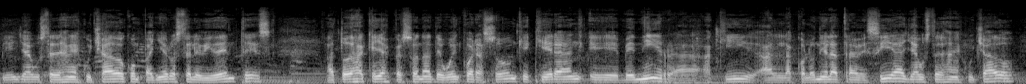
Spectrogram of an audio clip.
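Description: A middle-aged man with a Honduran accent giving a halting, improvised live news report on location into a handheld microphone. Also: medium pitch, faint music behind. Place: on location at a house.

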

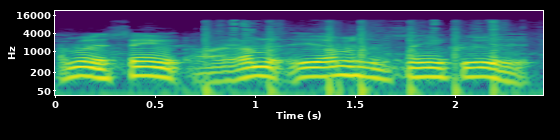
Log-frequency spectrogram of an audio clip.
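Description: A young American man chats casually while streaming a game. His voice sits at an ordinary middle pitch, and he talks in heavy slang, often repeating short phrases. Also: moderate pace, mellow, a little hiss or hum, low-quality recording. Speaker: live streamer playing a role-play game. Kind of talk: casual gaming chat.

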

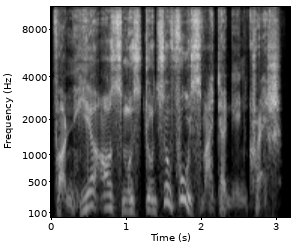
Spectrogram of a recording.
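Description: A man playing a wise, fatherly magical wooden mask in a video game, with a theatrical, instructive manner, dry humor and a gravelly, raspy voice. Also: medium pitch, wildly swooping pitch, unhurried, sharp tone, no echo, full character voice. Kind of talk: video game character voice acting, tutorial guidance.

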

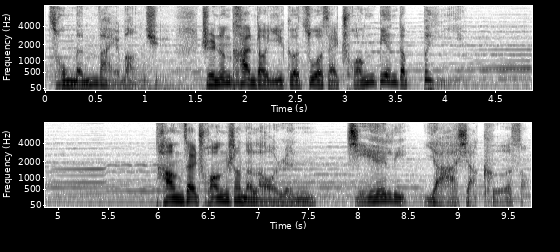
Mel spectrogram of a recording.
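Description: Animated male narrator over music. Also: on the low side, a little slow. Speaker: audio drama narrator. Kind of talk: scripted literary narration of a martial-arts novel.

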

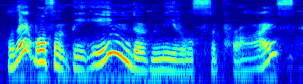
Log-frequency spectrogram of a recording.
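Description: Husky middle-aged woman reading a children's story. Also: medium pitch, wildly swooping pitch, slow pace, mellow, rough recording. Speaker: storybook reader. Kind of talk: children's story read aloud, expressive narration.

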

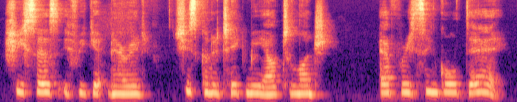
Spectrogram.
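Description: Woman reading an anxious young woman; timid, plaintive, slightly raised pitch. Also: fairly even intonation, normal speed, warm tone, close to an everyday voice. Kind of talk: audiobook character voice.

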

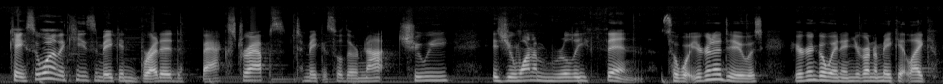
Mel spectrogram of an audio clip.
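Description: A middle-aged woman with a fairly low voice explains cooking steps in a casual, instructional style. She is folksy and plainspoken, like a home cook talking in her own kitchen. Faint music plays in the background. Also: brisk, fairly bright tone. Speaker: cooking host.

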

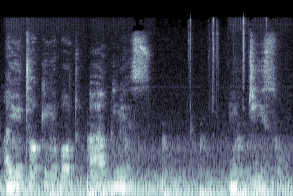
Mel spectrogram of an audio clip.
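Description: A man with a Kenyan accent acting as a stern, determined police detective in a film, speaking deliberately with pauses. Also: on the high side, fairly even intonation, lightly acted. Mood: controlled, pressing. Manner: deliberate, measured, pausing. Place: small dim interrogation room. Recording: dramatic music loud behind.

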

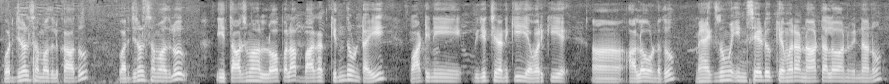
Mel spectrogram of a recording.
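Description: A man's voice: medium pitch, dull audio. A young man with a Telugu accent narrating a travel vlog in an informative way, stopping often on "aa" fillers and mixing in English words. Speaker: travel vlogger.

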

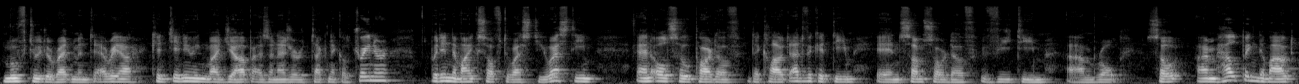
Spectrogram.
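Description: A man's voice: mid-range voice, moderate pace, a little mellow. A middle-aged man from Belgium with a Belgian accent, giving an enthusiastic recorded technical presentation as a trainer, with frequent ums. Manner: upbeat, enthusiastic, with frequent um fillers.

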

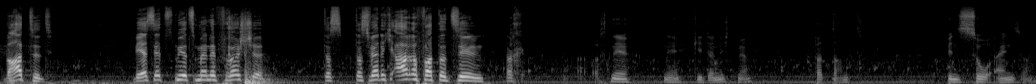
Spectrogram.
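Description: A man's voice: fairly high pitch, animated, a little slow, long pauses, slight background noise. A man playing a hapless, lonely pet shop owner in an audio drama. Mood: upset.

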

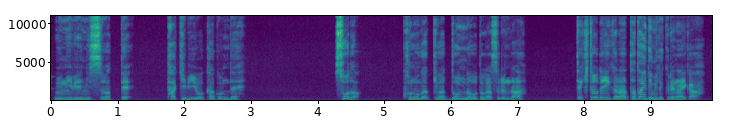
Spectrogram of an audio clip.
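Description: Highly expressive wistful boat spirit. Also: male voice, normal speed, long pauses, no echo. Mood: hearty, curious. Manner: rough sailor phrasing, expressive, sighing. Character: stranded talking old boat, hearty, wistful male sailor spirit. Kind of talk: Japanese anime game acting.

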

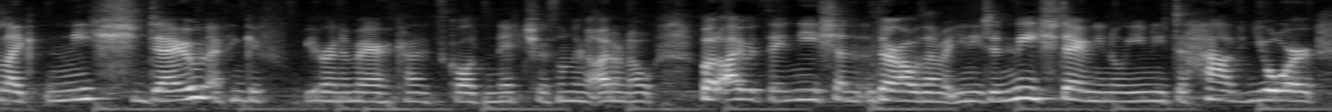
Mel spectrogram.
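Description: A woman in her twenties rambling casually to camera in her bedroom, chatty and self-deprecating, her voice a little hoarse. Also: medium pitch, fairly bright tone. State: losing her voice, coughing. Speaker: YouTuber. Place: bedroom, indoors. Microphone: camera on tripod at arm's length.

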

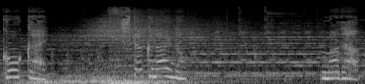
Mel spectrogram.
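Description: A woman voicing an earnest, brave and gentle young girl warrior in a fighting game. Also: sits high, slow pace. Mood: resolute. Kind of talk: Japanese fighting game voice acting. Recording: game audio under loud music. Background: loud game music.

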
